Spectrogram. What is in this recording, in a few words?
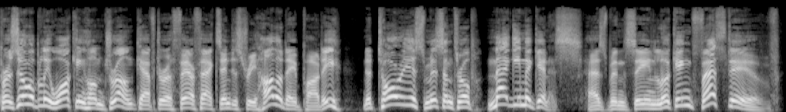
Newscaster; seasonal forge unlock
